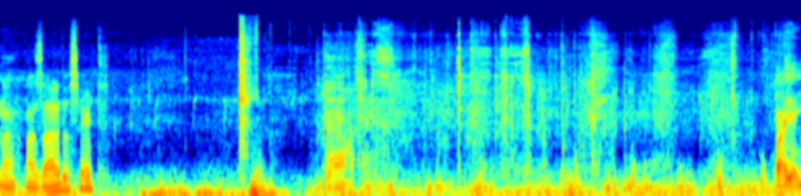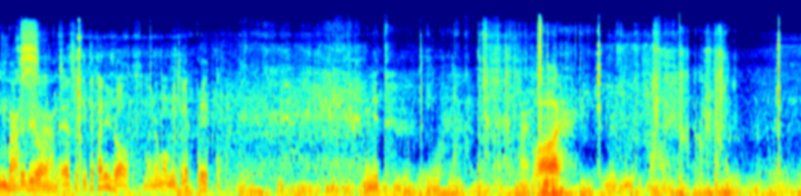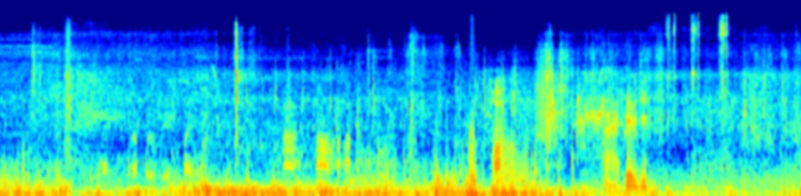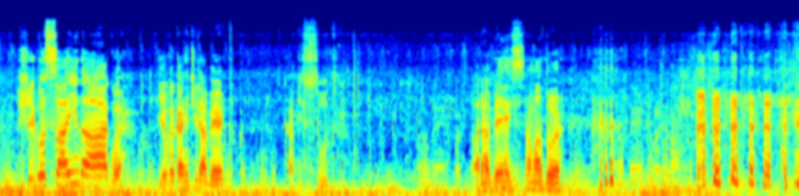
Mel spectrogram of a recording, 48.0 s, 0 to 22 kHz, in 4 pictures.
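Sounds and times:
wind rumble on microphone: 0.0 - 48.0.

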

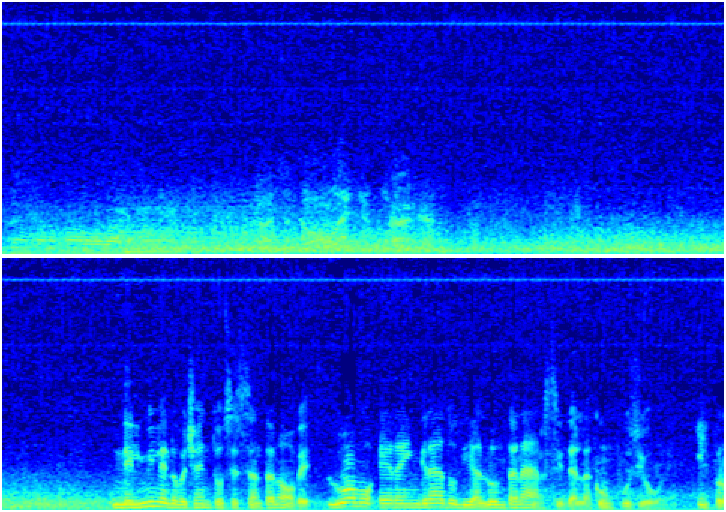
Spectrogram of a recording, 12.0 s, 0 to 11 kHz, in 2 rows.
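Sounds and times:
rocket engines roaring: 0.0 - 12.0.

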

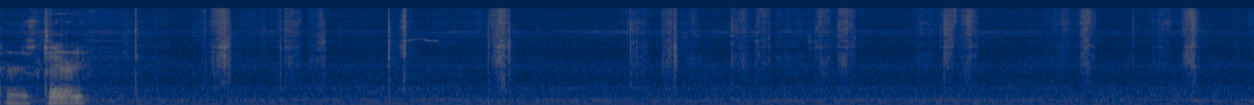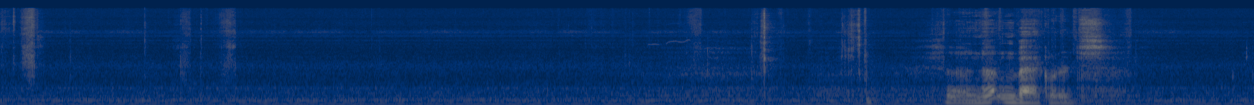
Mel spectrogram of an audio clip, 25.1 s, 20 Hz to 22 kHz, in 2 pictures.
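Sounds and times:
steady low hum: 0.0 - 25.0
papery swish of cards sliding: 10.6 - 13.0.

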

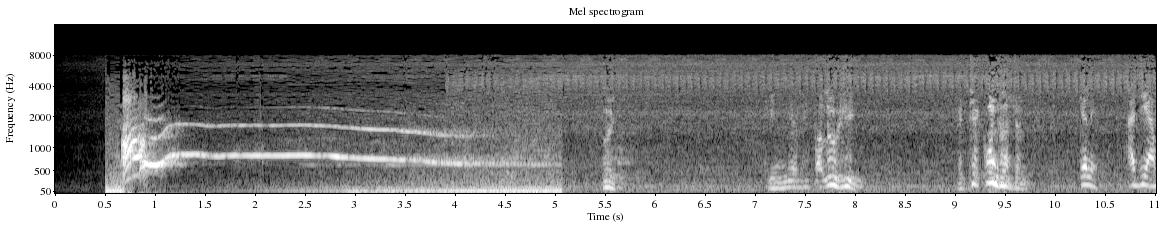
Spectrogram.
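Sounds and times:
low steady hum: 0.0 - 11.0
dog howling: 0.7 - 5.1.

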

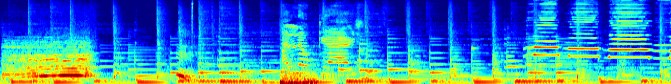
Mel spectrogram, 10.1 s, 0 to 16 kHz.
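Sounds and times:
background music with steady bass: 0.0 - 10.0.

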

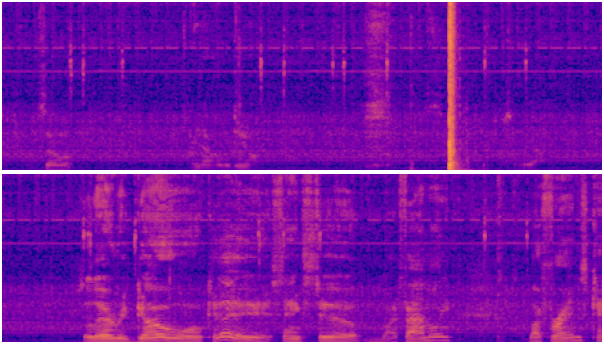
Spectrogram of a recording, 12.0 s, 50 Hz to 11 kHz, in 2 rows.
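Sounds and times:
sharp knock on hard surface: 4.5 - 4.8.

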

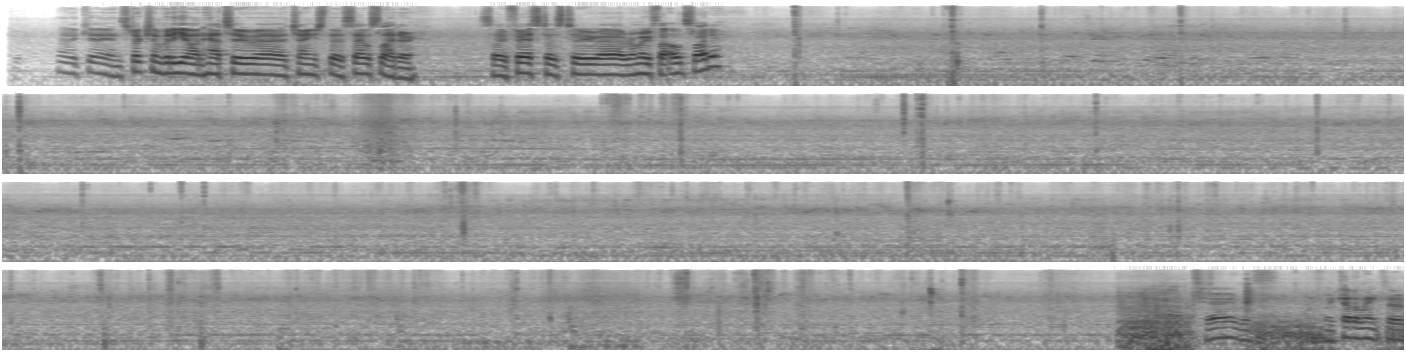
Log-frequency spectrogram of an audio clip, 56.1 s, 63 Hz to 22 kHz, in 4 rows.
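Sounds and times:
low background hum: 0.1 - 56.0
sailcloth being handled: 15.2 - 21.6, 33.6 - 55.2.

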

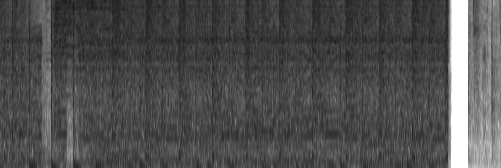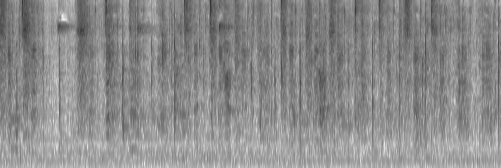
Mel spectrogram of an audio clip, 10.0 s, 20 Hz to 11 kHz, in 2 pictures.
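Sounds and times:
dog panting: 4.7 - 10.0.

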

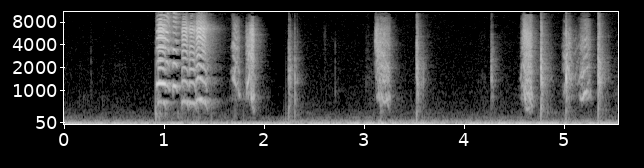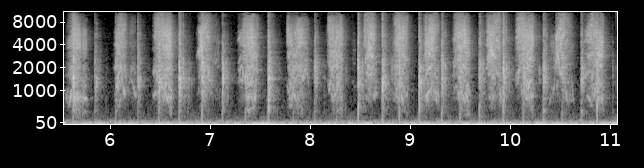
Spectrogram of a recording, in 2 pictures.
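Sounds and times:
loud high squeak: 1.0 - 2.0.

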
